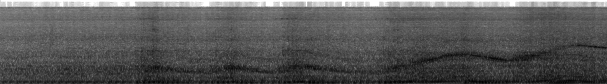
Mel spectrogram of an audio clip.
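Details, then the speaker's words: Scooter after CVT service (new clutch shoes, pulley greased with heat-resistant grease): revs up and down smoothly, pitch rising and falling cleanly with throttle, no slipping, rattle or judder; very smooth, drive healthy. "Anjay, halus banget guys. Halus banget cuy ya."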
